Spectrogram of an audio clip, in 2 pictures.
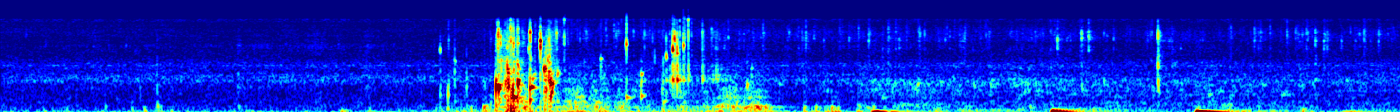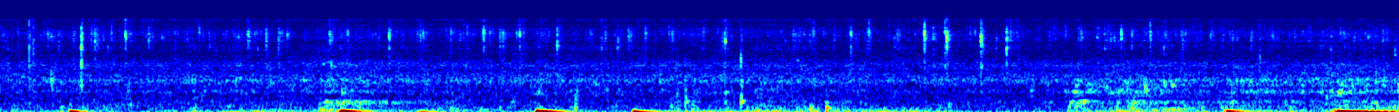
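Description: Water splashing over an action camera as it dips under the surface about two and a half seconds in, then underwater sound through the camera housing: irregular dull thumps of water movement and handling against the housing, over a faint fine crackle.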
